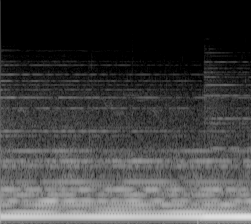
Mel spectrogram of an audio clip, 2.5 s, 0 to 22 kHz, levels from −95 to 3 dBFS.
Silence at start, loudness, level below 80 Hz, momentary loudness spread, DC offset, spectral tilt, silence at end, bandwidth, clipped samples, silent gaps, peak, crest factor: 0 s; -19 LUFS; -62 dBFS; 7 LU; under 0.1%; -11.5 dB/octave; 0 s; 3.9 kHz; under 0.1%; none; -8 dBFS; 10 dB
